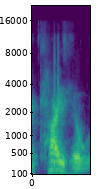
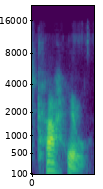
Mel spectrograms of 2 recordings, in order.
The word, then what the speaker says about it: Cahill: A lot of Irish names, like we say Cahill. It's not how you pronounce it in Ireland. It's Cahill. We say Gallagher.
